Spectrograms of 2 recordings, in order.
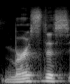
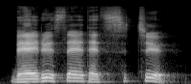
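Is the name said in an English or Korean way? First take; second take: English; Korean. First: It is said with English pronunciation. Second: It is said with Korean pronunciation. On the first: "영어로는 Mer, Mercedes, Mercedes 이 정도로 이야기하고요" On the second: "한국말로 이렇게 하고"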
